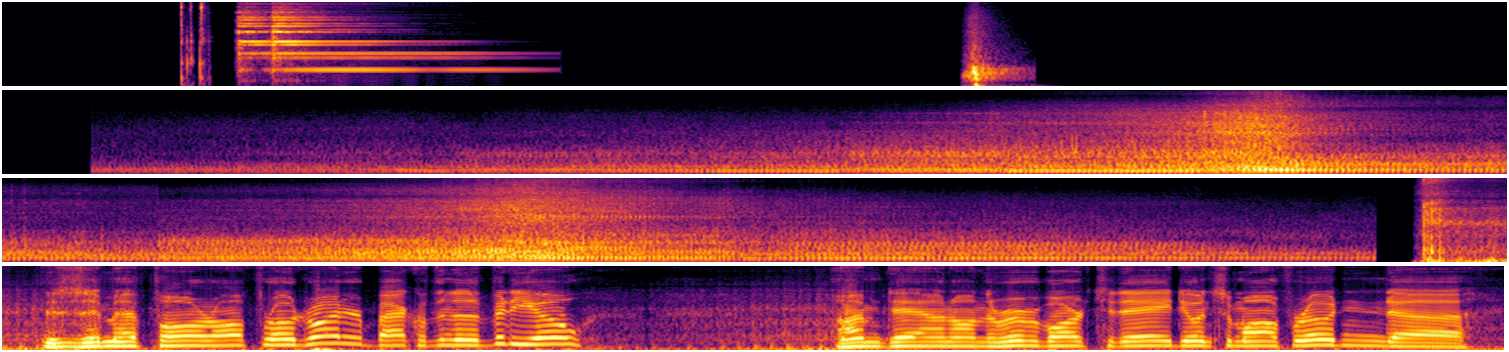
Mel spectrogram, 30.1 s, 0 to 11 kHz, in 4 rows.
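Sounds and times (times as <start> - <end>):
vehicle engine running: 8.0 - 13.4, 19.0 - 30.0.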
